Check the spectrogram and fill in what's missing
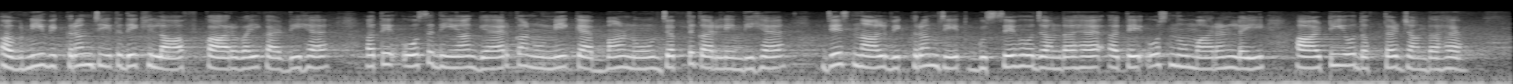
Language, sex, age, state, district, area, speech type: Punjabi, female, 18-30, Punjab, Firozpur, rural, read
